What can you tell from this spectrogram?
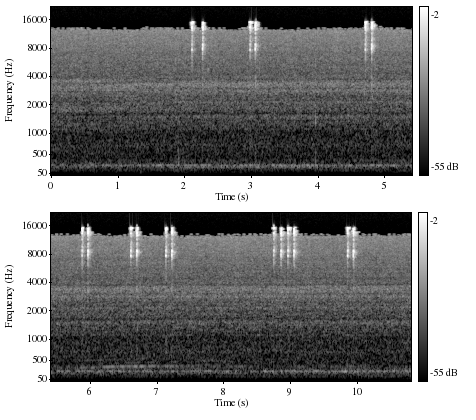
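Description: Faint computer mouse clicks, mostly in quick pairs, coming every second or so at uneven intervals over a low steady hum.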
